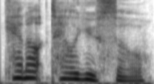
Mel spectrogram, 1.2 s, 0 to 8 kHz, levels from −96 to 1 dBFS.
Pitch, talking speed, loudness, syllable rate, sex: 180 Hz, 260 wpm, -14 LUFS, 5.8 syllables/s, female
